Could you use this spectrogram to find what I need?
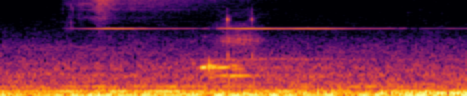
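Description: A short electronic chime sounds as a menu choice is made.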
